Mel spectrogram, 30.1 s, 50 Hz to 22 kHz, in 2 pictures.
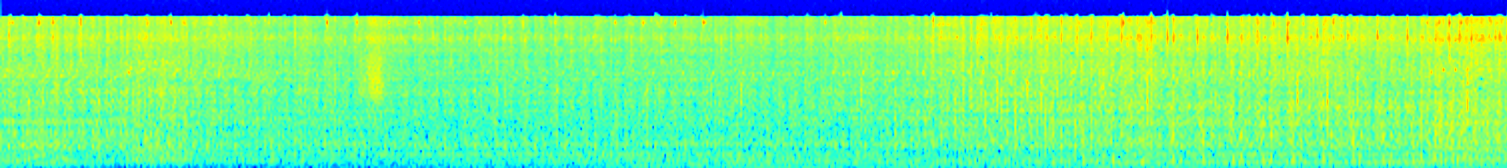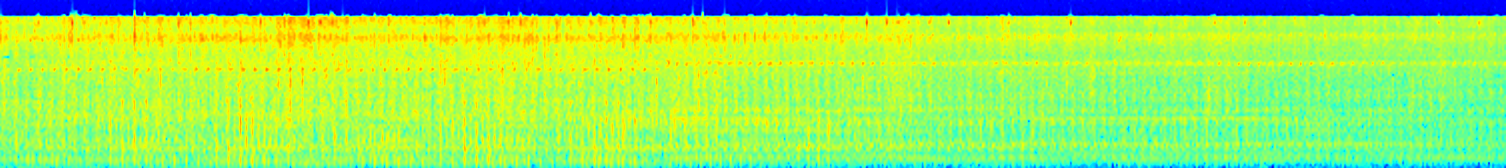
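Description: DOIT DT1201 single-head 12-needle computerized cap embroidery machine stitching a design onto a cap: a fast, steady clatter of needle strokes, louder in the middle and easing off toward the end.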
